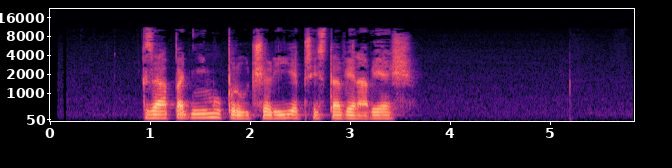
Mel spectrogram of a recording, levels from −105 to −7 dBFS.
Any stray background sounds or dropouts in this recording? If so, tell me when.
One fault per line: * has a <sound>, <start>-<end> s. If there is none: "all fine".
all fine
